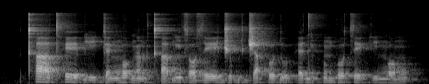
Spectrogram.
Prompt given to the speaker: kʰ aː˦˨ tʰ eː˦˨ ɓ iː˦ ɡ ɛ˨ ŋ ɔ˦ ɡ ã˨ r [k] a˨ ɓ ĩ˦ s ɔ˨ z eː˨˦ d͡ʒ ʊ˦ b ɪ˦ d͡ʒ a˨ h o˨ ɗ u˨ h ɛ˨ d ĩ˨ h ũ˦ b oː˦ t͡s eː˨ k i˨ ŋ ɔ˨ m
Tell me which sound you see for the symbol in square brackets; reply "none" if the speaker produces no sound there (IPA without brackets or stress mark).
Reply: kʰ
